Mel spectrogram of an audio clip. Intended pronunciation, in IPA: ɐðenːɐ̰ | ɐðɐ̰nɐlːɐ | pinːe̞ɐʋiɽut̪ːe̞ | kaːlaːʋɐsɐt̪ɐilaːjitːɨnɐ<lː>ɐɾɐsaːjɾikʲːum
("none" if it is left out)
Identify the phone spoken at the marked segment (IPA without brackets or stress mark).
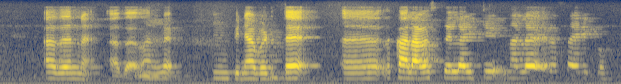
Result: lː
